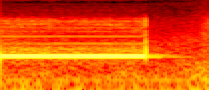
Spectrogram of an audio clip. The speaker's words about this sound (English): So now we've confirmed our accident. They're transferring, well, we will be transferred to a live agent. You can hear it ringing now.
